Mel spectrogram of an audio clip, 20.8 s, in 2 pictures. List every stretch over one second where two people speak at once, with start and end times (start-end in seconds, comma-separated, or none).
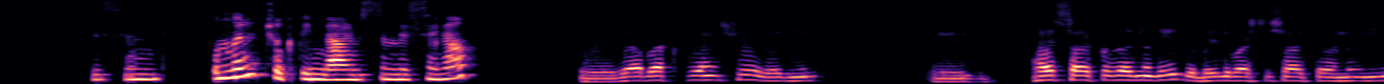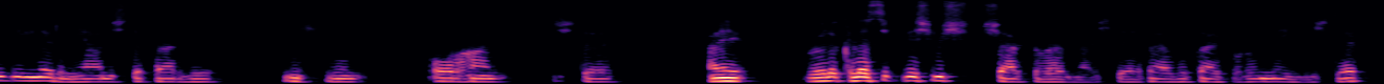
none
